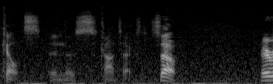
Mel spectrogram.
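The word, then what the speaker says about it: Celts: so here you go and yes it's pronounced Kelts it's not pronounced selts it's pronounced Kelts in this context so here we go uh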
